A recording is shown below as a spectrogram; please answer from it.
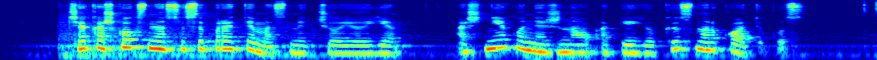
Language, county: Lithuanian, Marijampolė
